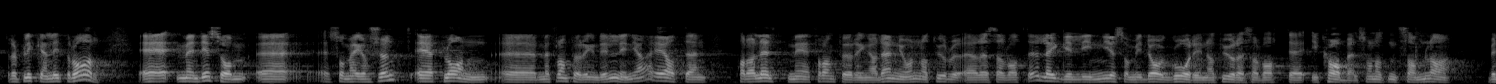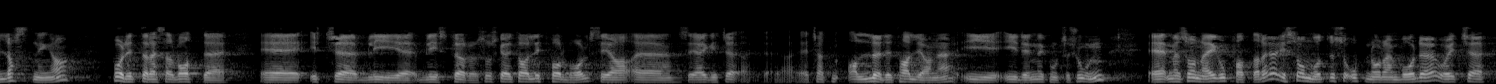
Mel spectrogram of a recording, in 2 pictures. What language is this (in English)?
Norwegian Nynorsk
